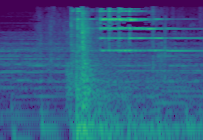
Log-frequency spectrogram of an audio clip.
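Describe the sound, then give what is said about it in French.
Four police officers push open a restaurant door with a single solid thunk, followed by a lingering rattle and background noise as it swings. Moderately loud, with no voices. “Quatre flics ouvrent la porte.”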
